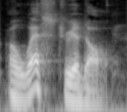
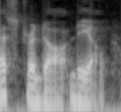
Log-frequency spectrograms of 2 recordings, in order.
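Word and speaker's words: oestradiol: as and i want to make sure i pronounce this right a wester adult or estradiol o-e-s-t-r-a-d-i-o-l but that's pretty much known as estrogen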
